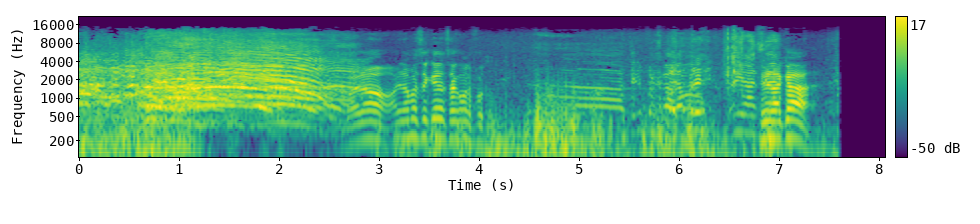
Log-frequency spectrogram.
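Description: A group of men and women cheer and shout loudly outdoors.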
